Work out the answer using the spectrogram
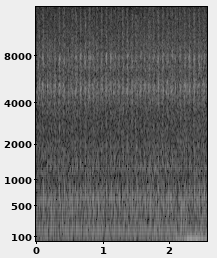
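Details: Grey Fergie tractor (number 401) that had mysteriously stopped, now fixed after spark plug work: low, steady rumble settling into an even idle with no stumbling or knocking; running properly.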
